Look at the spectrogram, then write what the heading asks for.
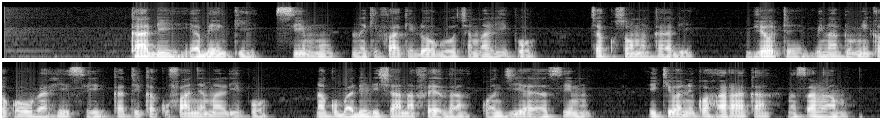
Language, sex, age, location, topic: Swahili, male, 18-24, Dar es Salaam, finance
